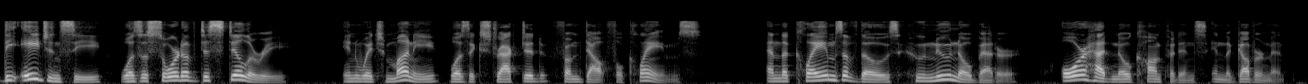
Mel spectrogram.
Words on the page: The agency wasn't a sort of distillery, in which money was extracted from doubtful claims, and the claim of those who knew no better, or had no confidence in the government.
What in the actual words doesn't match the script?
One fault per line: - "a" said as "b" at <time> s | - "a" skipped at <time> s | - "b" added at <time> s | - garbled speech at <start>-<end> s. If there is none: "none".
- "wasn't" said as "was" at 1.2 s
- "claim" said as "claims" at 7.9 s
